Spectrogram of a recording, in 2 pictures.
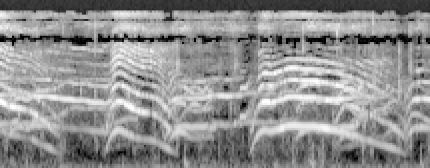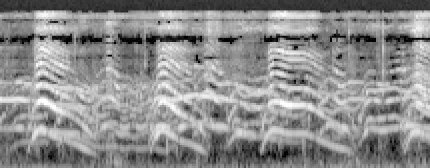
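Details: A litter of newborn Jindo dogs, nine pups born on New Year's Day in a country house, cry with loud, high-pitched wails that rise and drop steeply, several voices overlapping in bursts.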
